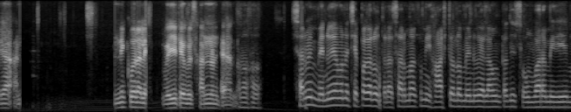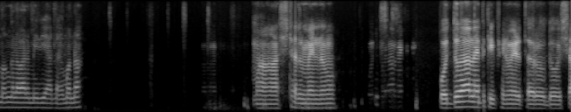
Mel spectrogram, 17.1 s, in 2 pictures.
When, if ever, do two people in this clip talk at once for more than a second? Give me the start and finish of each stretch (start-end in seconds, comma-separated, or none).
none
